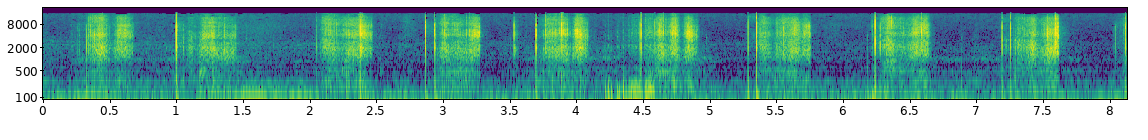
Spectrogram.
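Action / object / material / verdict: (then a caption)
scrape / passport booklet with coated cover / coated card / none. Long pink acrylic nails scratch and tap the coated cover of a burgundy passport booklet held in the hands. Bursts of bright, dry scraping alternate with several sharp, short clicks that die away almost instantly, over a low, steady rumble.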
